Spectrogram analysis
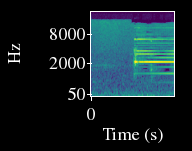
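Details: A steady high electronic alarm tone starts abruptly halfway through: an Alaris IV infusion pump occlusion alarm, patient side occluded, caused by kinked IV tubing.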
